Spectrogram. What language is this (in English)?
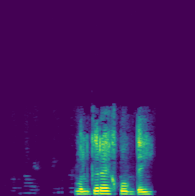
Pashto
